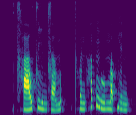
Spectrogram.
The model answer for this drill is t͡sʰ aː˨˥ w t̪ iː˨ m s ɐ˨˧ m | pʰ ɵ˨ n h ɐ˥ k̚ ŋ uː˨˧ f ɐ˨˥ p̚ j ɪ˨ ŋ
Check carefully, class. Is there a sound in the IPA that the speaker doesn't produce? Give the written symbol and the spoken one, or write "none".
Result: f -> m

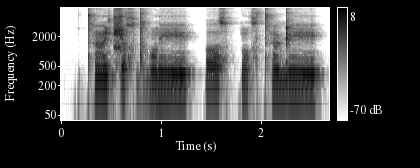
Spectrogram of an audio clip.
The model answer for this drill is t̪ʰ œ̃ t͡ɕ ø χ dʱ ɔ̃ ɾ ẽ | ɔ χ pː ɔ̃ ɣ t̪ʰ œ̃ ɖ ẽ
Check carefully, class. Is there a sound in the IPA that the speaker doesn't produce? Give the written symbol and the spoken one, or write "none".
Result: ɣ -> χ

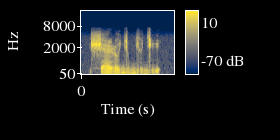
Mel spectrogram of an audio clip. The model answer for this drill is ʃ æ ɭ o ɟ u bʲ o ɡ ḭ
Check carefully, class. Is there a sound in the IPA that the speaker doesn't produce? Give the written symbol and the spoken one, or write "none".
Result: ɡ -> ɟ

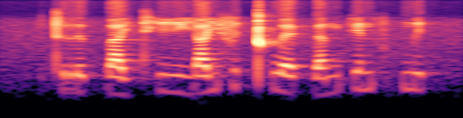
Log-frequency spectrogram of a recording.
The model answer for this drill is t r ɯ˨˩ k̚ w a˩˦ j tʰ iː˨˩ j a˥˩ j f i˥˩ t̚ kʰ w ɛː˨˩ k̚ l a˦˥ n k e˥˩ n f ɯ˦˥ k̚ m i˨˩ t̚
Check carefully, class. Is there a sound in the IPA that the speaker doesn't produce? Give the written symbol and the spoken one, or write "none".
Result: none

